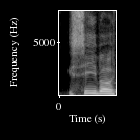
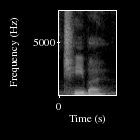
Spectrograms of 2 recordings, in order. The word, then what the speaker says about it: Cibo: So, I always I wanted to ask you, is it SIBO? Chebo. How do you say it? Chebo. A lot of people say uh kbo sibo. We've had loads of like different, but it's chibo.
